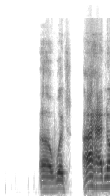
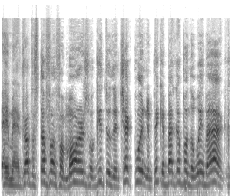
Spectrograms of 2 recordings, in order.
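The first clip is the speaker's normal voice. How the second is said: casual alien voice; 6 semitones higher than usual. Retold or imitated. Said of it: "I feel it's more like".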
